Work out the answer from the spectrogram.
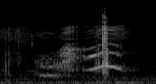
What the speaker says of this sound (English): What are you doing, Farm Cat?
